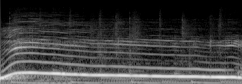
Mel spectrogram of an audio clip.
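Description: A single long wailing call, loud and lasting about two and a half seconds, that jumps up in pitch at the start and then slides slowly down before cutting off. Quieter background music runs underneath.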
